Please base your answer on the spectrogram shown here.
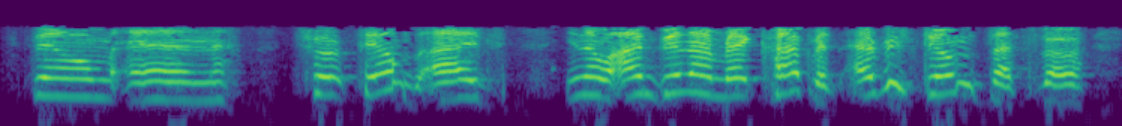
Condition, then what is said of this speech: Cerebral palsy. It affects my speech, and I walk with a gait, but I always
